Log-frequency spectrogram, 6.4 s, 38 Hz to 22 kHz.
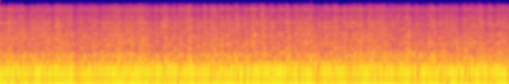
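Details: OBS truck V8 finally running after fixes, straight open headers, first fire-up in the morning: deep, loud, even rumble with no stumbles or surges. Steady healthy idle, running fine as supposed to.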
